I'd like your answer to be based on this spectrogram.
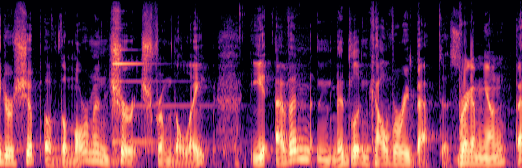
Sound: bell rings

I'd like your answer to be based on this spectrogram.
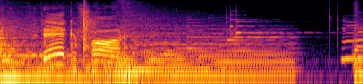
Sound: clap; introduction to song playing

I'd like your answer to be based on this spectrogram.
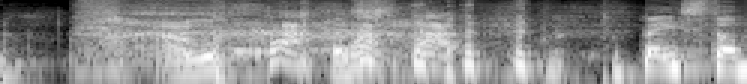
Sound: laugh

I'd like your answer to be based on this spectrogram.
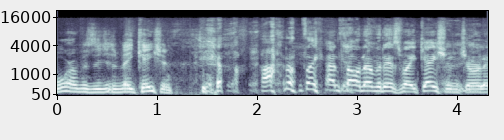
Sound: laughs

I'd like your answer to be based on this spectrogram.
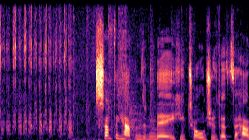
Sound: scribbling

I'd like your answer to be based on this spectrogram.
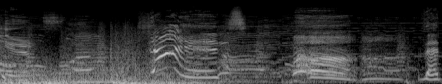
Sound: gasping

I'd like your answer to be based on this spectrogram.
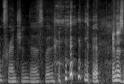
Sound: laughing

